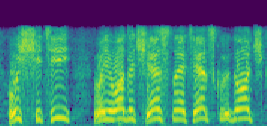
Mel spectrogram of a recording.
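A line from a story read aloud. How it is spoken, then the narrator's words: Shouted. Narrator (Russian): кричал Ахоня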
